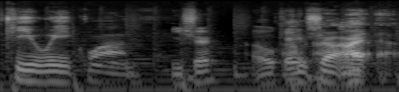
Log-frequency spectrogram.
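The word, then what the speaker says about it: Quan: Kiwi Kwan.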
